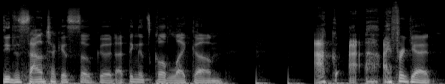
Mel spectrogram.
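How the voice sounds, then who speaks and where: A man's voice: lowish voice, moderate pace, a little hiss or hum. A young man giving casual anime reaction commentary in a slangy, sweary manner.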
